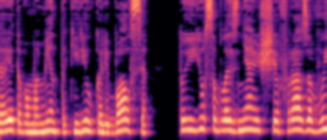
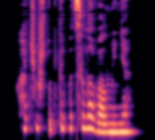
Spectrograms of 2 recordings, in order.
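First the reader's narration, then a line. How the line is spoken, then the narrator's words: Quiet command. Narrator (Russian): Она тихо велела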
